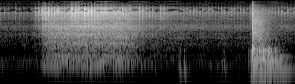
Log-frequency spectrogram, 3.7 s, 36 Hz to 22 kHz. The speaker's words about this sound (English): 9 a.m. Saturday morning. Gotta mow the lawns, love.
